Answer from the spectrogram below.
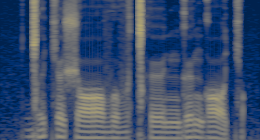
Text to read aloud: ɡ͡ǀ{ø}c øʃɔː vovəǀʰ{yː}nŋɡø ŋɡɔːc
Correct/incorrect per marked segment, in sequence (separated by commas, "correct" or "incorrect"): correct, incorrect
